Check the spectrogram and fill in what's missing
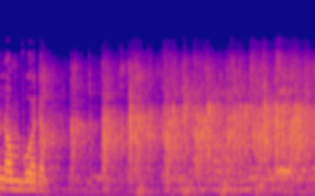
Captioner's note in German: Beifall bei der SPD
